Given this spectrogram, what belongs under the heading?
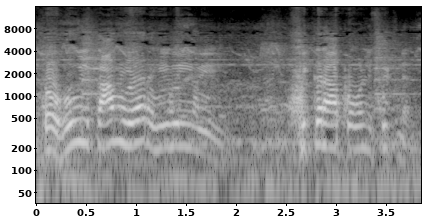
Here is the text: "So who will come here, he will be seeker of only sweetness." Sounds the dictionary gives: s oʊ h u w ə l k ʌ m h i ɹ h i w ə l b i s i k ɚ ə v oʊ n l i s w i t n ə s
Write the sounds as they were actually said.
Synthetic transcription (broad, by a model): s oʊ h u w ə l k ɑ m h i ɹ h i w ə l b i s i k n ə p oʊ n i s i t n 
